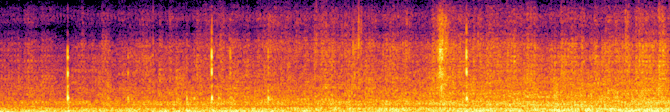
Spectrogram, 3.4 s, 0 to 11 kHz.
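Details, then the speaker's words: Heat pump outdoor unit at an apartment complex, around 74°F: rough, uneven rattle with scattered sharp clicks over the fan rush; sounds wrong, cause unclear; abnormal running noise. "oh yeah some over here one of those sounds really weird"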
